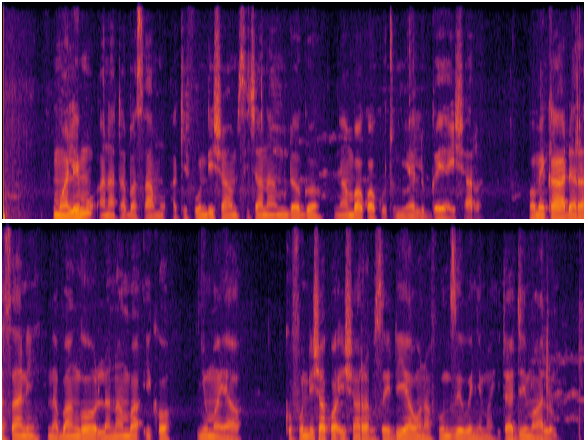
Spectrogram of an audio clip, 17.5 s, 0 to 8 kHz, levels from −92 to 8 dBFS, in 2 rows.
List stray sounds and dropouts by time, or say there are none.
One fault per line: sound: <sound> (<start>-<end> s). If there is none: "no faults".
no faults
